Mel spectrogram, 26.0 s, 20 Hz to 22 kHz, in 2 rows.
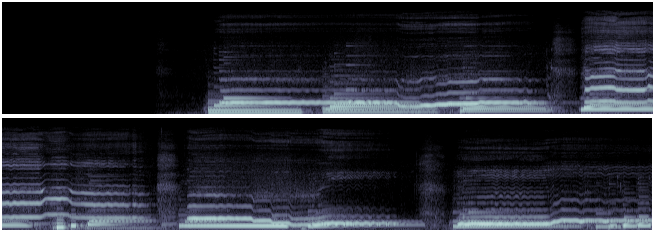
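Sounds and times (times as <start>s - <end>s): jazz guitar chords: 4.0s - 26.0s
woman humming a melody: 4.2s - 21.4s, 22.0s - 26.0s.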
